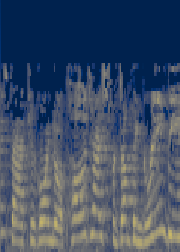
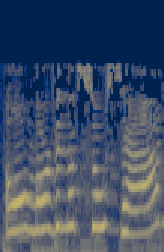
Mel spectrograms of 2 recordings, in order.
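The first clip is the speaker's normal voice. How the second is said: higher, drawn-out lament; saddened sympathy; 6 semitones higher, 3 dB louder, slower than usual. Acted. Partner reacting to a painter's death, mournful cooing. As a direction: stretch it out in pity, pitched up.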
